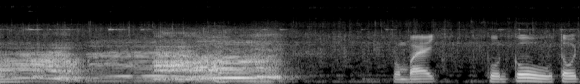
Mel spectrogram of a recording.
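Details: Recently weaned calves, separated from their mothers and penned apart on a Cambodian farm, crying; a long sustained moo fades, then short rising bleating calls after a quiet gap, with a man speaking.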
